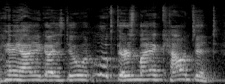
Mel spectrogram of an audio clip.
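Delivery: imitating a guide hailing passers-by, high-pitched; high-pitched, jokey mock hail; calling out. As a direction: playfully call out to people below. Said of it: "He would call out to different people".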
